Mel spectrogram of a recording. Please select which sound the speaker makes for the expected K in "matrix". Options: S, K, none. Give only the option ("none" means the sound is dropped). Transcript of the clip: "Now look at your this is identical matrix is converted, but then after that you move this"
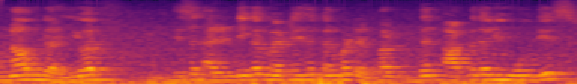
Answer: none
